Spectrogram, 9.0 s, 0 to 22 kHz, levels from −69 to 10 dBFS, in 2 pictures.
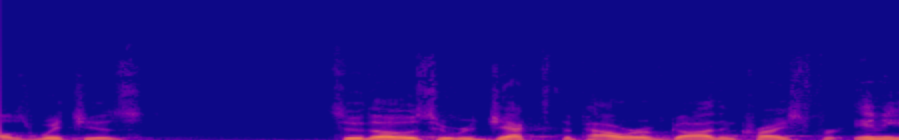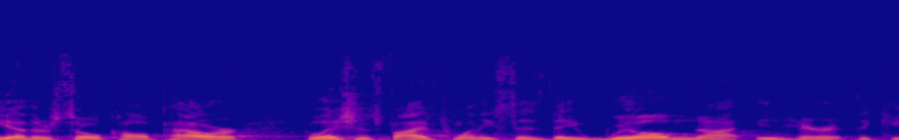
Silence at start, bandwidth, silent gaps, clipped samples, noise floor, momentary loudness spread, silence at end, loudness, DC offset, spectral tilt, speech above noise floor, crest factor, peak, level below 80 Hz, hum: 0 s; 13.5 kHz; none; under 0.1%; -60 dBFS; 10 LU; 0 s; -24 LUFS; under 0.1%; -7.5 dB/octave; 37 dB; 14 dB; -8 dBFS; -60 dBFS; none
